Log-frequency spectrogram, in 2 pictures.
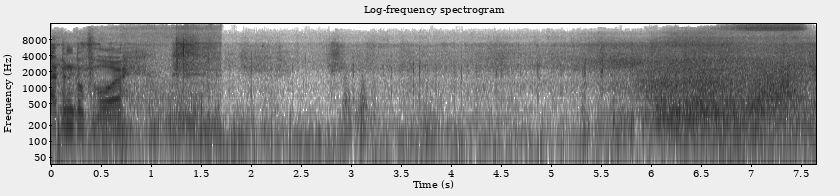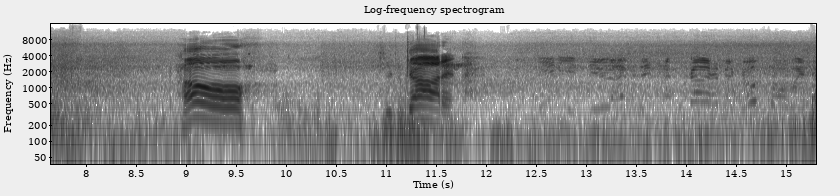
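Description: Waves break and wash up onto a sandy shore.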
